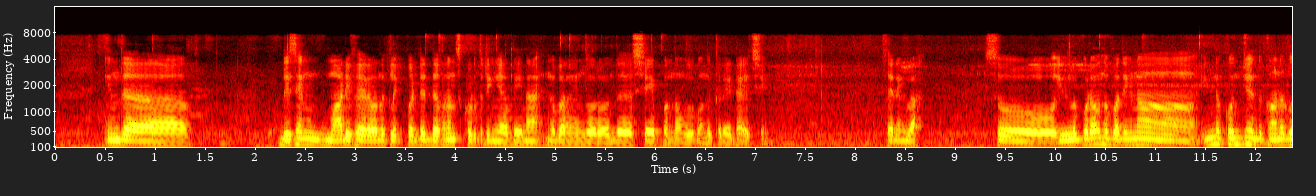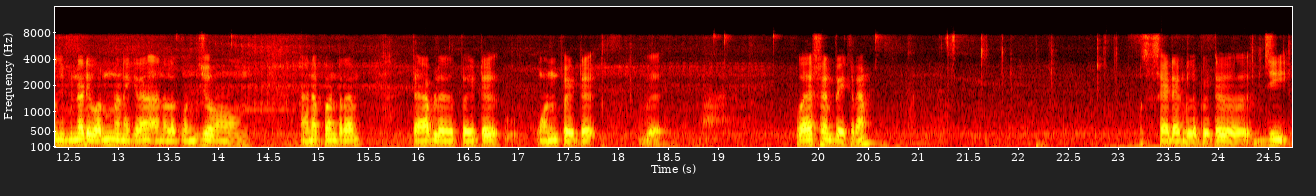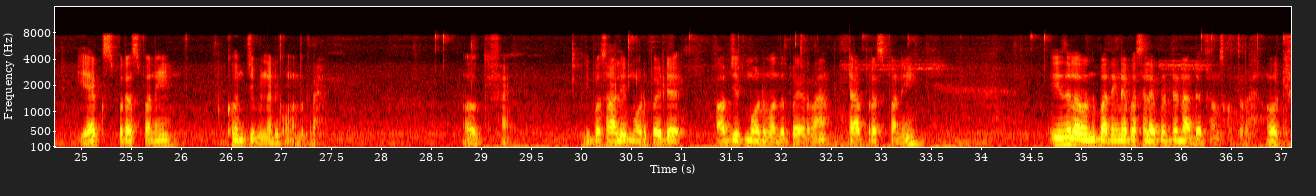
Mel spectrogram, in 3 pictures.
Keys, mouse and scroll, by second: 0.0 scroll down 1, 0.6 click, 5.9 click, 6.6 middle click, 7.6-8.0 scroll up 6, 8.3 middle click, 13.1 middle click, 15.4 ctrl+z, 15.8 middle click, 18.3 Tab, 19.1 1, 20.0 z, 21.2 click, 21.8 click, 23.9 KP_1, 24.4 KP_3, 25.1 KP_1, 26.5 g, 32.9 Tab, 33.2 scroll down 1, 33.3 middle click, 34.5-35.2 scroll down 2, 35.0 shift+middle click, 36.0 scroll down 1, 36.7 click.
